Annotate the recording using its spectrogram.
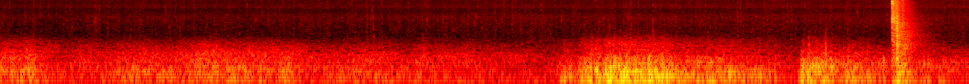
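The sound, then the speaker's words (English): A thunderstorm at night with steady rain and a low, continuous rumble of thunder that swells twice in the second half, ending in a sharp crack. No voices are heard. “And now let us turn our ears to the steps of Janet McKenzie coming home late one dark and stormy night.”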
